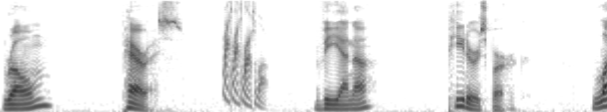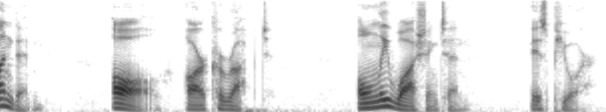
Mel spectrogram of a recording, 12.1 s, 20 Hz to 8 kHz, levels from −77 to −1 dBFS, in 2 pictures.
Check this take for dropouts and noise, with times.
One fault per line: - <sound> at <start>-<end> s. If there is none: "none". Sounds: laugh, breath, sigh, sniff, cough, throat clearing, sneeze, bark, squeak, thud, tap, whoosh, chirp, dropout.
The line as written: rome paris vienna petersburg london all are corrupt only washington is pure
- chirp at 2.2-2.7 s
